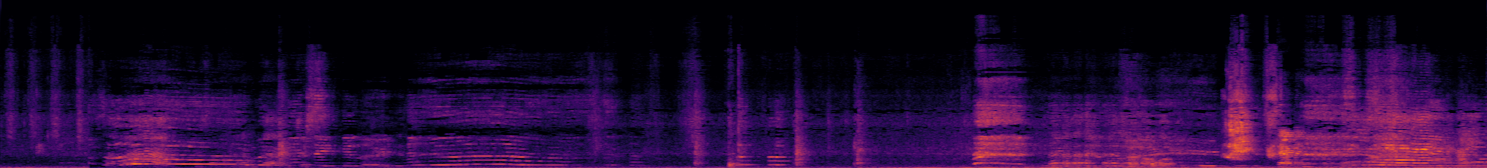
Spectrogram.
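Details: Newborn just delivered by natural vaginal birth: strong, repeated wailing cries over staff talk and room noise; a normal vigorous newborn cry.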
